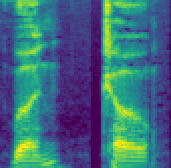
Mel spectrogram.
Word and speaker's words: Wenzhou: In Mandarin Chinese, the name of the city is pronounced Wenzhou. Wenzhou.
